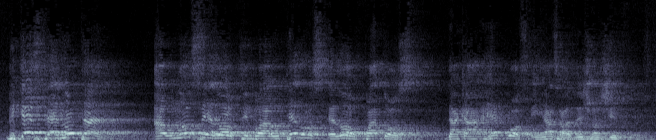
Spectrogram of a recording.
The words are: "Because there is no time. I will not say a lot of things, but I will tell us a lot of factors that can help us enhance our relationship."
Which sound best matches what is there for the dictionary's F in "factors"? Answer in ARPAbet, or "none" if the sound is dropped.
P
